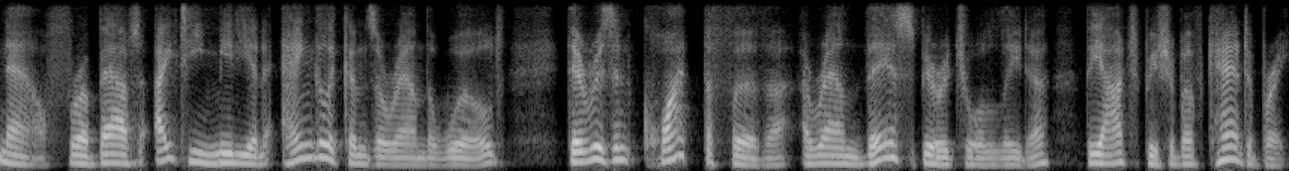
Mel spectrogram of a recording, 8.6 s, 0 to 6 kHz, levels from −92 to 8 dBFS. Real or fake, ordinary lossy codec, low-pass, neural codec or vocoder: fake; Opus, 24 kbps; 5.4 kHz; codec, 24 kHz, 0.5 kbps, DualCodec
